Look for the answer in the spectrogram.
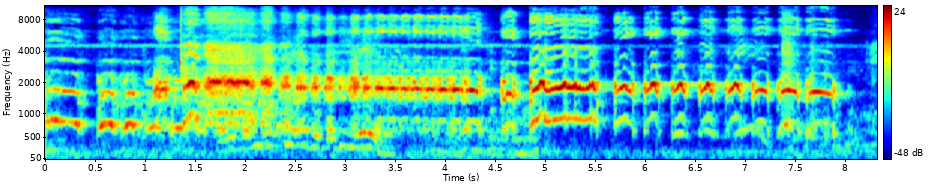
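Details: Kokok Balenggek chicken, native to Solok in West Sumatra, whose crow climbs through three to nineteen tiers. A loud crow starts with sustained stepped tones, then breaks into a rapid train of short, evenly repeated syllables, about three per second.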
